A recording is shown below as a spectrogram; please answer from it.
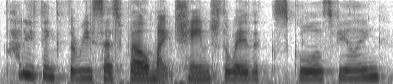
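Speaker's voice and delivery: plain reading voice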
